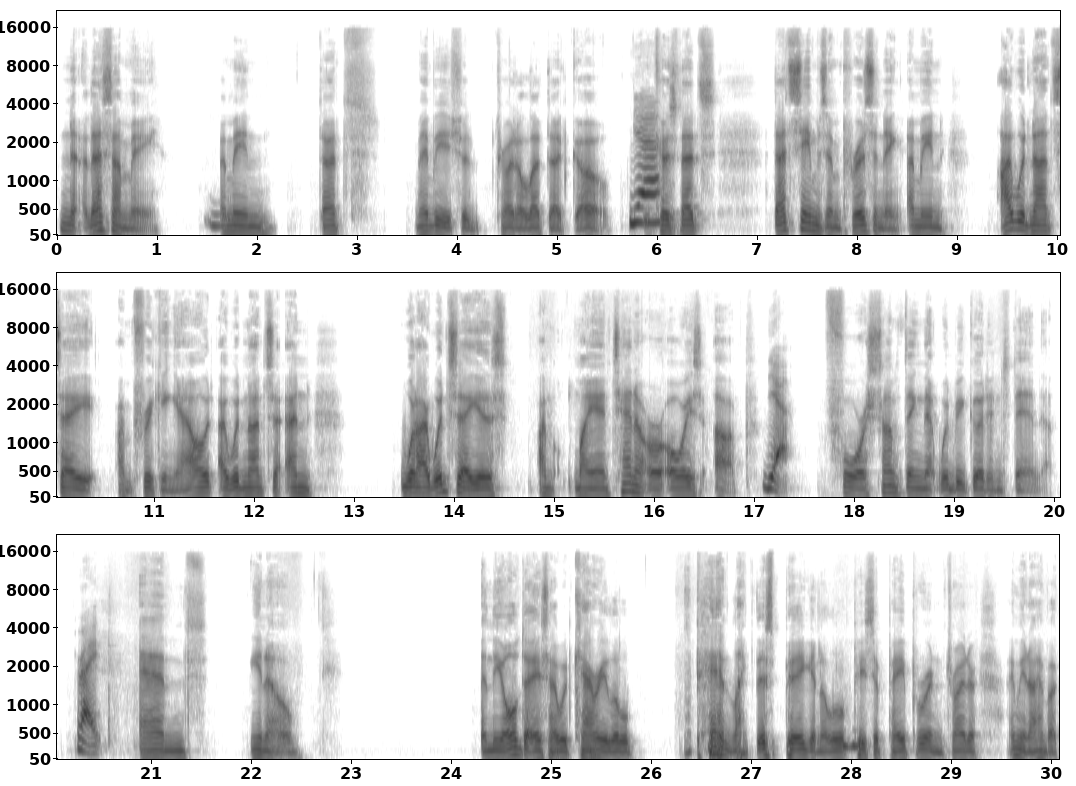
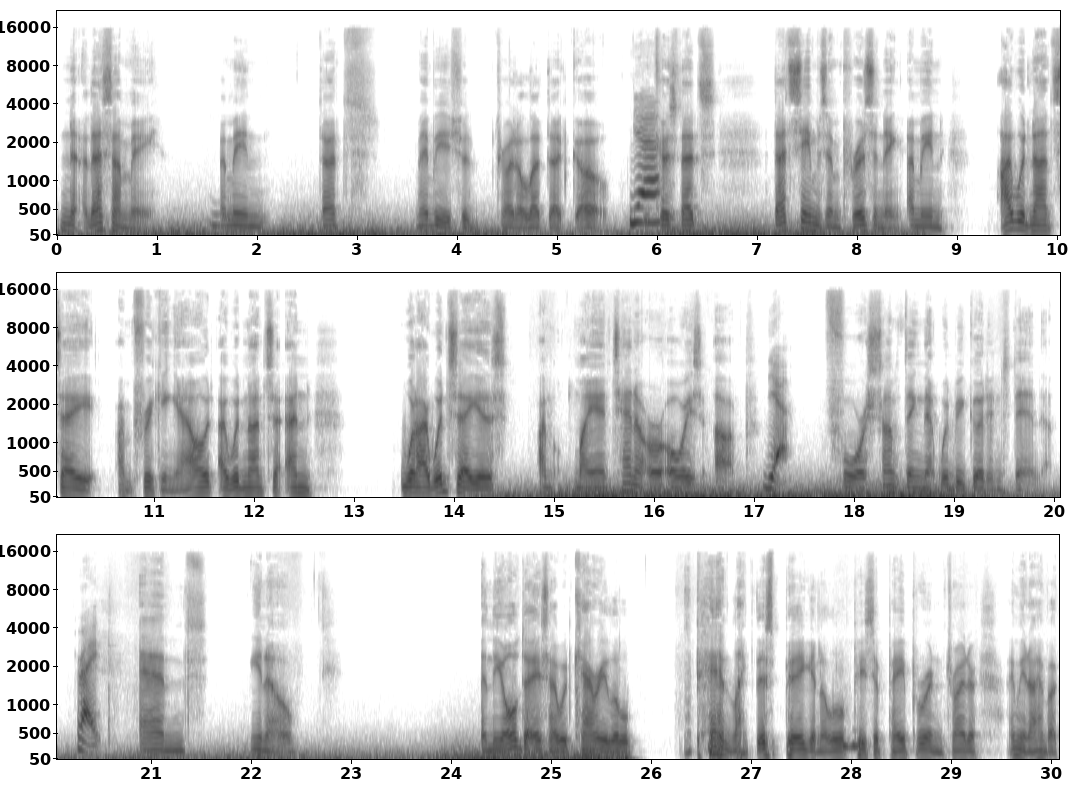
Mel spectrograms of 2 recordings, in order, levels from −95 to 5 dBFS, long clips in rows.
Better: first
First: none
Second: wind noise on the microphone; occasional gusts; until 8.5 s and from 14 to 26 s; 20 dB below the speech

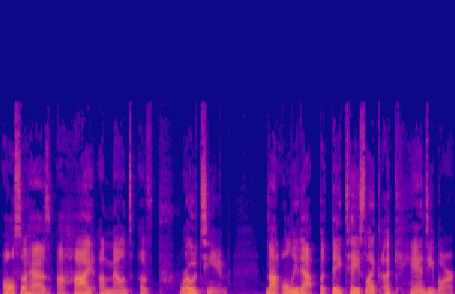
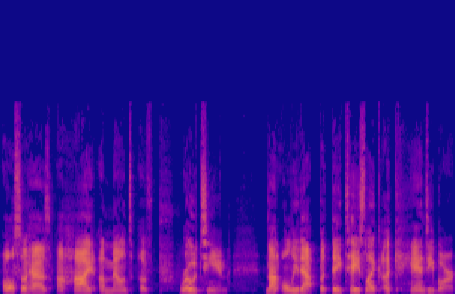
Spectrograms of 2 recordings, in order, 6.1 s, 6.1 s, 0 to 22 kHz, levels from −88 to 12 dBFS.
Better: first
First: none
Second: thin; very; fading below 350 Hz

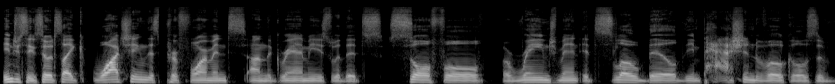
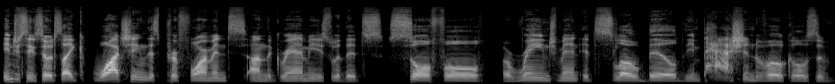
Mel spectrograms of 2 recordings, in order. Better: first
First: none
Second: thin; very; fading below 600 Hz

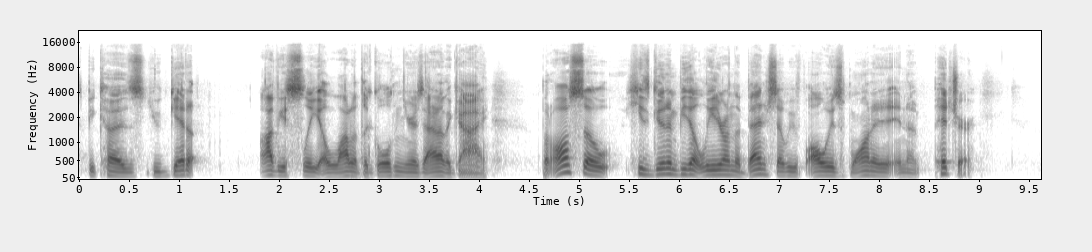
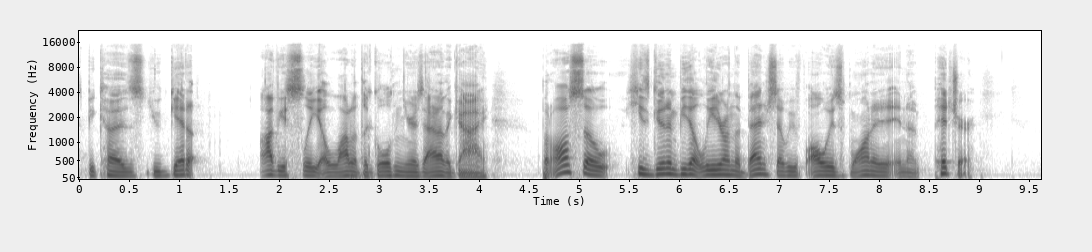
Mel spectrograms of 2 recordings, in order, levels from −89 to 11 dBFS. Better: second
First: thin; somewhat; fading below 350 Hz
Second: none

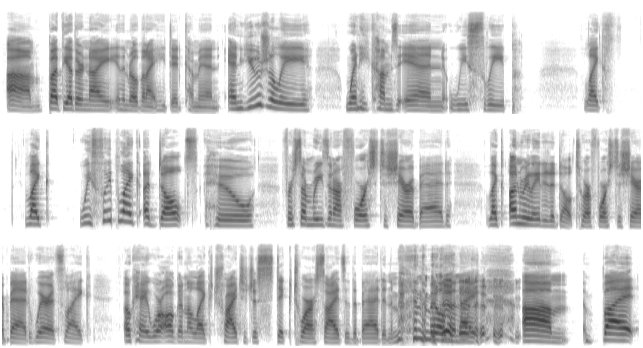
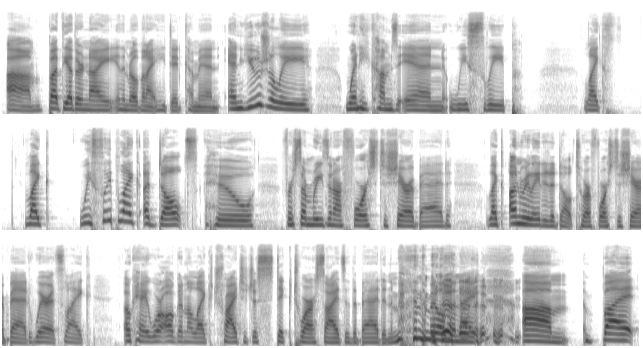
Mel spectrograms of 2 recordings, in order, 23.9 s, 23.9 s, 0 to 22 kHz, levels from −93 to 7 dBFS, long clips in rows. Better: second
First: thin; very; fading below 600 Hz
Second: none

